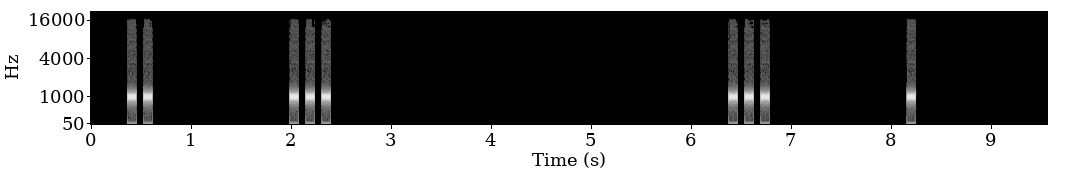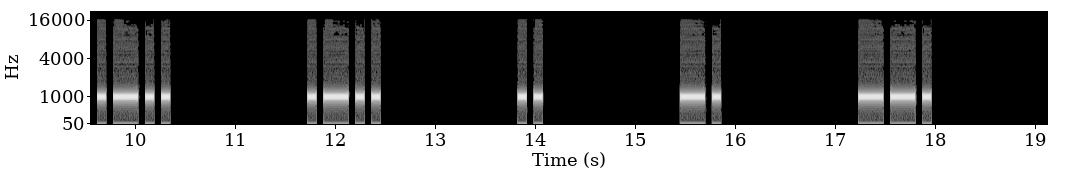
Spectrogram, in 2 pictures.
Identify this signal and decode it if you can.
Morse code, heard as a keyed tone, about 15 wpm, spaced as for 5 wpm, 1000 Hz. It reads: IS SELLING
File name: qotdfiles / 5wpm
